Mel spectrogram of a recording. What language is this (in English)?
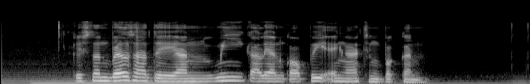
Javanese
